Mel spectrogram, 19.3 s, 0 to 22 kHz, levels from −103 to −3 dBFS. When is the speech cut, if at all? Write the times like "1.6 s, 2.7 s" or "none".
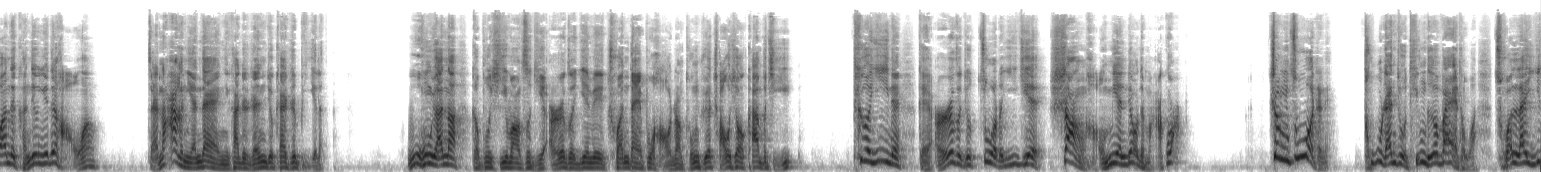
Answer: none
